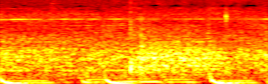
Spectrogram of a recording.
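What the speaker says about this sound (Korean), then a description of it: "요거를 요 청소기를 이용해서 물을 회수하도록 하겠습니다" A Kärcher wet-dry vacuum cleaner sucks up dirty cleaning water from a floor, a loud steady whooshing roar with repeated low gurgling slurps as the water is drawn in.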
